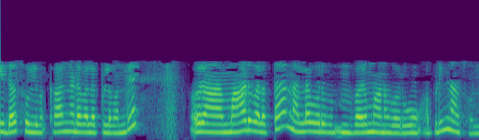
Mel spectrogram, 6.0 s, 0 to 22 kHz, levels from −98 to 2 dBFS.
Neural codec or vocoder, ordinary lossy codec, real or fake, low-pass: none; MP3, 16 kbps; real; 3.6 kHz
